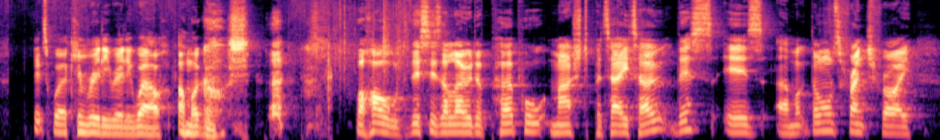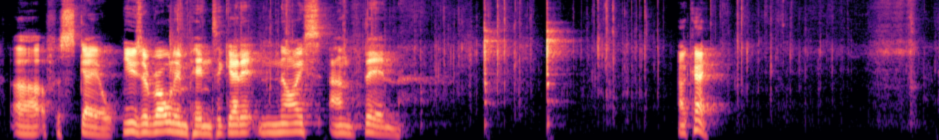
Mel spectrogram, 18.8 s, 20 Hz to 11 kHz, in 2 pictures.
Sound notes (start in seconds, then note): 2.8 laughs; 13.7 object thudding; 13.7 paper rustling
